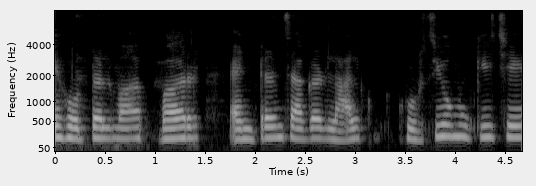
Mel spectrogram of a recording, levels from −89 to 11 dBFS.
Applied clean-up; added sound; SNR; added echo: neural mask model DeepFilterNet 3.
